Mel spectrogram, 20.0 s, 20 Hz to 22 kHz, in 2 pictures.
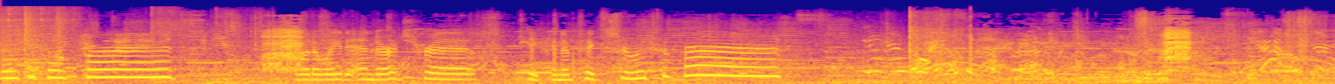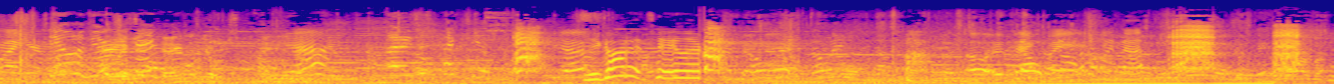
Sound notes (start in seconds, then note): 2.3 birds squawking; 6.7 group chattering; 8.1 birds squawking; 9.5 group chattering; 13.6 birds squawking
